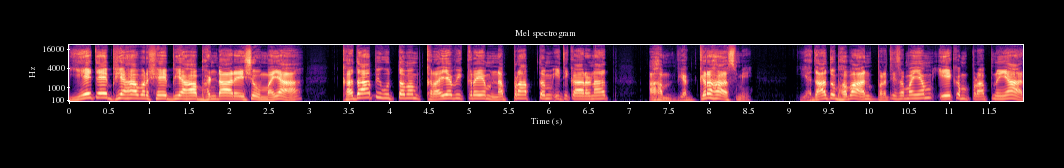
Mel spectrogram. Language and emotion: Sanskrit, disgusted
